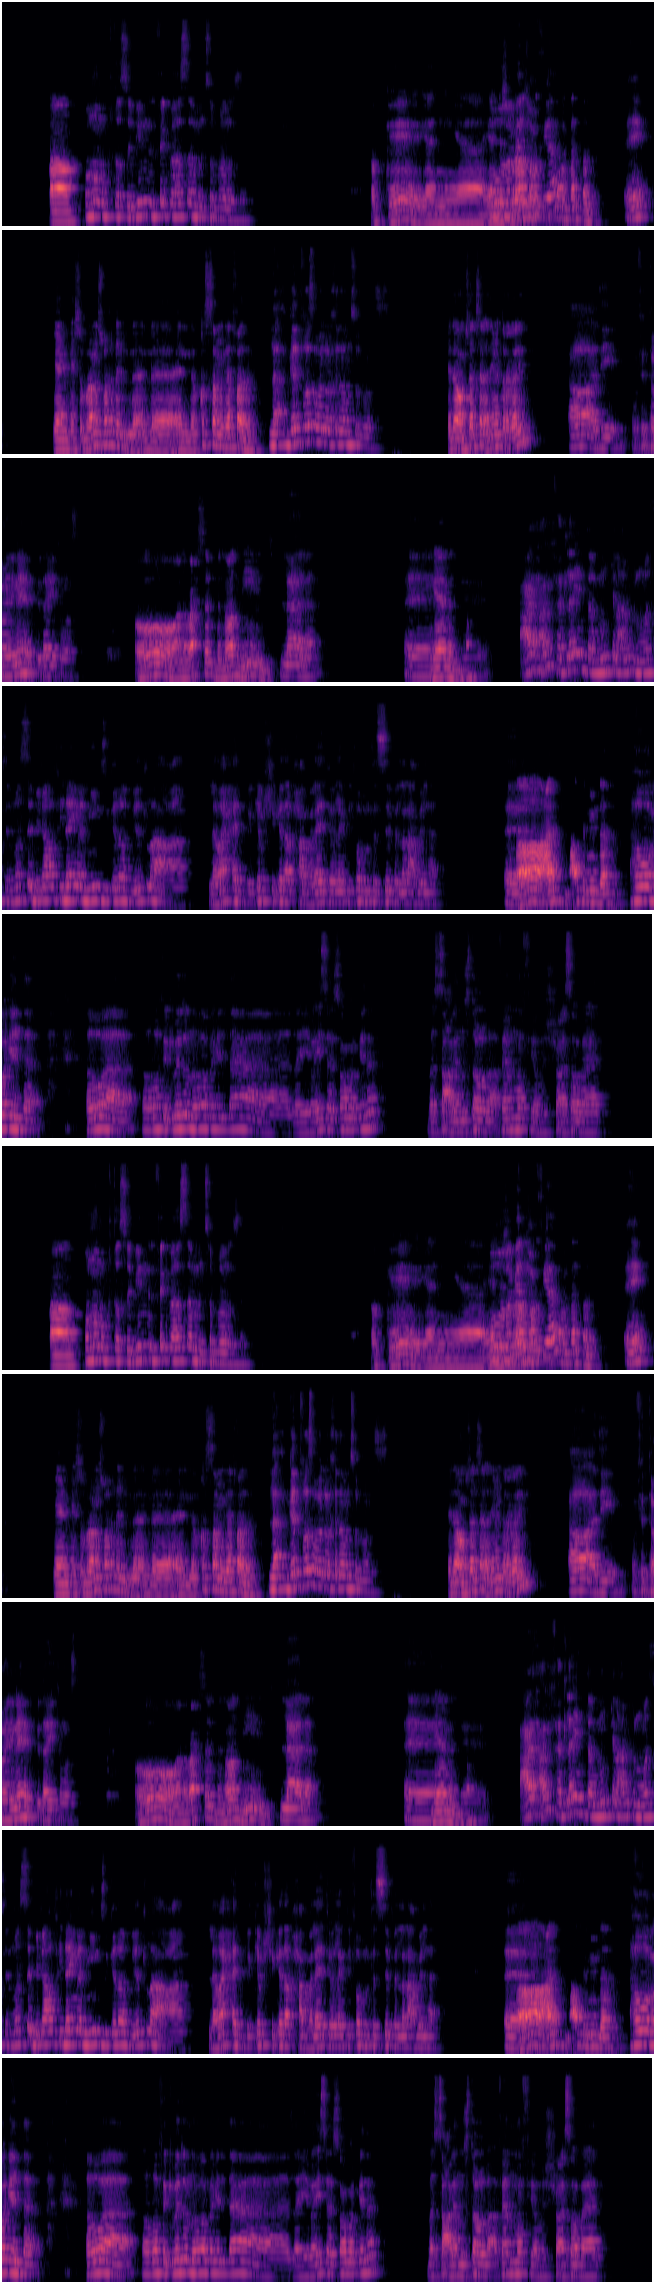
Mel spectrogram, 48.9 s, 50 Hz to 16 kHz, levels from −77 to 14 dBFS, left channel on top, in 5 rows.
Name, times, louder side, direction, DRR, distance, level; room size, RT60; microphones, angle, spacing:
voice 1, 0.7-1.1 5.5-8.0 8.4-8.9 10.6-13.6 16.5-17.7 21.6-23.6 26.0-26.6 37.1-38.6, left 2 dB, 90° left, 0.7 m, -30 dB
voice 2, 1.2-3.7 7.3-8.4 9.3-9.7 13.8-15.5 18.3-20.6 21.1-21.2 23.7-24.3 25.6-26.2 26.4-26.8 27.3-32.1 32.4-35.8 36.9-37.2 38.8-44.7 45.5-48.0, right 3 dB, 80° right, 0.6 m, -36 dB
2.4 x 2.2 x 2.3 m
head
